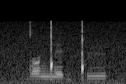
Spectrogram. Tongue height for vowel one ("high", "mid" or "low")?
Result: mid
